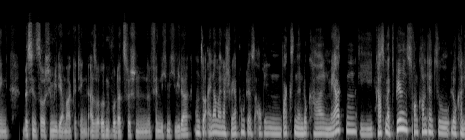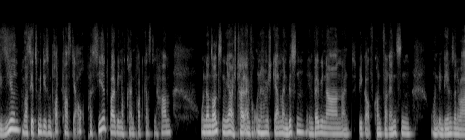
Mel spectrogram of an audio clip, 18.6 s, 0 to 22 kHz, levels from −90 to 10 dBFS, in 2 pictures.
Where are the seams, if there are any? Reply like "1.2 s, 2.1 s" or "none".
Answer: 3.8 s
